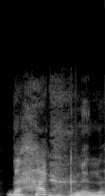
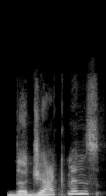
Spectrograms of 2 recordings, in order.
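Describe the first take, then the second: First: The name begins with an H sound. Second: The name begins with an English J sound. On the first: "you say the J like you would jalapeno" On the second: "I don't know if I'm pronouncing this right"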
